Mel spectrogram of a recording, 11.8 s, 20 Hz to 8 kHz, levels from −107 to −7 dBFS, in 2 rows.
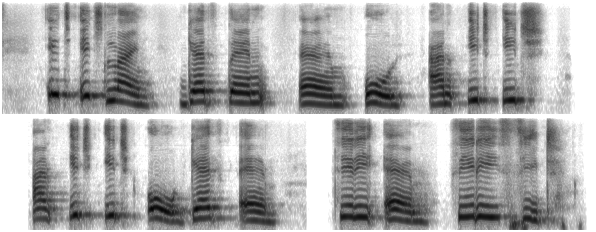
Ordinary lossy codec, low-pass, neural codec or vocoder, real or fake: none; none; codec, 16 kHz, 2 kbps, FunCodec, trained on Chinese and English, 25 frames a second; fake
